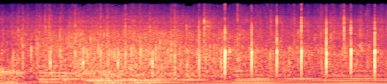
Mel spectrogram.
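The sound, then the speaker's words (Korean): A church audience applauds in thanks and glory to God after a prayer, a dense wash of clapping over sustained low organ-like chords, and in the last seconds the claps fall into a steady, evenly spaced beat. “우리 그렇게 역사하신 우리 하나님 앞에 감사와 영광의 박수 올려드립니다.”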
